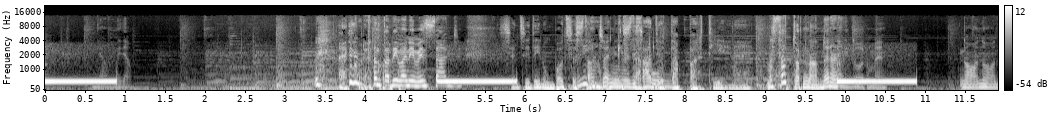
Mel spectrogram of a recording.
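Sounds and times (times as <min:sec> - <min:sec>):
telephone ringing tone of a live radio call: 0:00.0 - 0:01.0, 0:05.0 - 0:05.9, 0:09.9 - 0:11.0
speech: 0:03.8 - 0:10.6, 0:11.4 - 0:11.9.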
